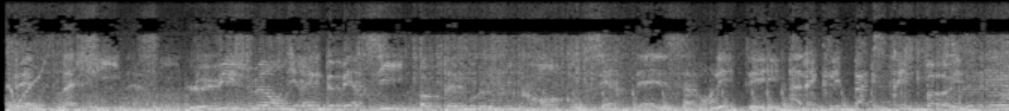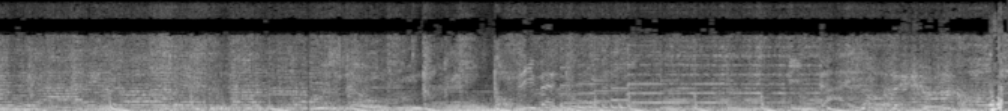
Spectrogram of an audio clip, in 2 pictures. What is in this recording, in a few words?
promo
